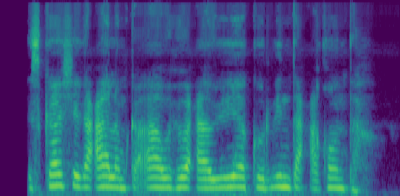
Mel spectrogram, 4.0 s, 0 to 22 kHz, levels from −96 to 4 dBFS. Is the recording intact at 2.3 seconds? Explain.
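No. At 2.3 s, as across the whole clip, the speech has likely been through Opus compression, with the sound pointing to the codec's music (CELT) mode at a low bitrate of about 24 kbps. When bits run short, each band's energy is kept but its detail is refilled by folding lower bands or with noise. The damage is plainly audible: the speech turns grainy and rough, though the bandwidth stays full, reaching 20.2 kHz.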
